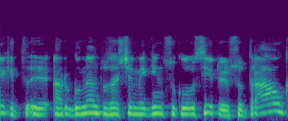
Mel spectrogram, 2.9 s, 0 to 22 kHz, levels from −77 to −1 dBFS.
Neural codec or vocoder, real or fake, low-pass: none; real; 7.2 kHz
